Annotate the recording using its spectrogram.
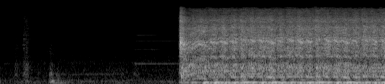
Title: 540i cranking after rebuild (oil pump prime)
